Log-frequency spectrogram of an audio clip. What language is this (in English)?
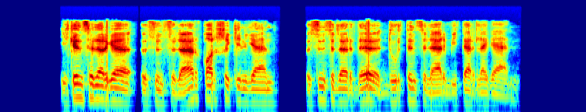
Bashkir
